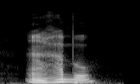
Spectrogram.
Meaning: plane (a tool)
- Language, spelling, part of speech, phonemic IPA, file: French, rabot, noun, /ʁa.bo/, Fr-rabot.ogg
